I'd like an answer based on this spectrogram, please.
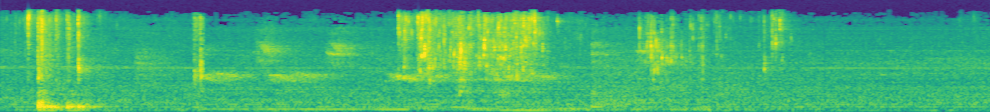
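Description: Soft ripe mangoes tipped from a glass bowl into a clay pot, landing with a dull thud about half a second in. Around four seconds in, water is poured from a cup over them, splashing into the pot for about a second and a half, with a few small knocks around it.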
